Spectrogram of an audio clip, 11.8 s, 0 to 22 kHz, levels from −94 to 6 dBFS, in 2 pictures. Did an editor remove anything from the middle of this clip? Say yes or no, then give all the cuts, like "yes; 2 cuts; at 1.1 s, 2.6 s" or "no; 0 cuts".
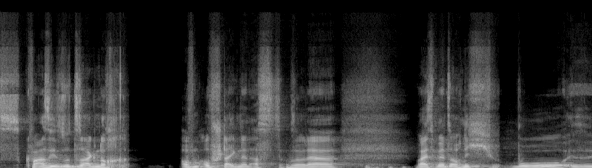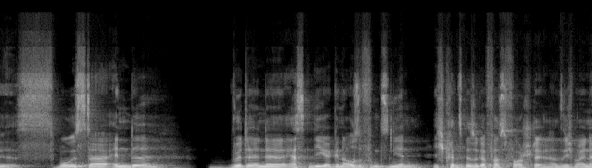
no; 0 cuts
